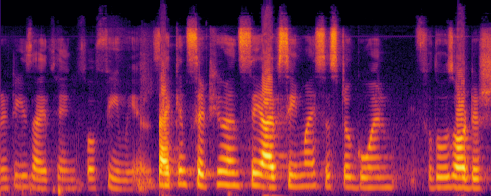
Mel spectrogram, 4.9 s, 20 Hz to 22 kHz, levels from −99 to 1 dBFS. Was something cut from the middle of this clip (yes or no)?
yes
